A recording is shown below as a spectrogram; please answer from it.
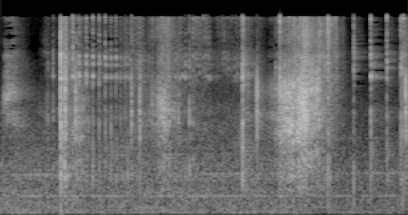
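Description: Plastic ball and red plastic stick blade clicking, knocking and scraping on a hard floor in a quick run of small taps, with a louder scrape about three seconds in.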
